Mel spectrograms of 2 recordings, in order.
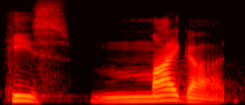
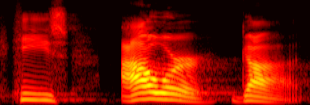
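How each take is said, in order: First: "He's my God." said soft and slow, almost to yourself; personal, intimate. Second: "He's our God." loud and slow, with the weight on "our"; congregational declaration. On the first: A believer speaking privately of God, soft and slow. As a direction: say it softly and slowly, as a private confession. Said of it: "To personalize it". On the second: The congregation declaring together, loud with stress on "our". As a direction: lean on "our" as the whole church declares it. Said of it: "for the whole congregation". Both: Shown as a demonstration.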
